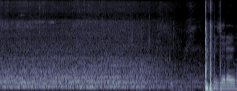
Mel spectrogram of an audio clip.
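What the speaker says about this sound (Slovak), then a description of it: "A vidíme včely teda, ako konzumujú už to medocukrové cesto." Bees at a hive feed on honey-sugar paste, giving a close, steady buzzing hum that fades somewhat before a sudden loud knock or handling noise at the end.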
